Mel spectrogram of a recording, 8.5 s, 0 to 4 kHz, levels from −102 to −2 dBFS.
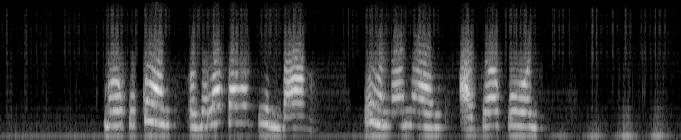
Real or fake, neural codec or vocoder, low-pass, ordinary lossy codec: real; none; 3.6 kHz; Opus, 32 kbps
